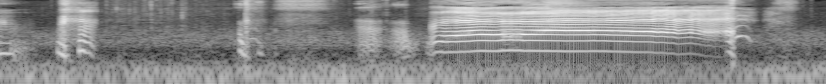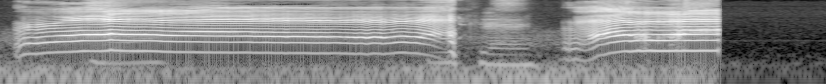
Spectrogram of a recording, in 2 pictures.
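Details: Loud, high-pitched crying from a sleepy infant girl with hiccups and a scratched face, in sustained wails with brief pauses and whimpers between; ordinary infant crying.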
